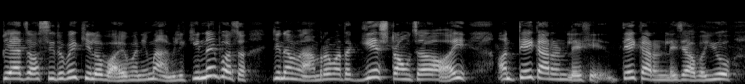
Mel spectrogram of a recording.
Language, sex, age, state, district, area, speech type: Nepali, female, 45-60, West Bengal, Kalimpong, rural, spontaneous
